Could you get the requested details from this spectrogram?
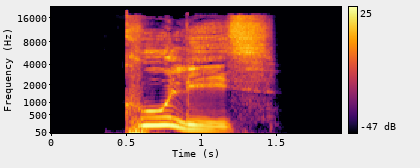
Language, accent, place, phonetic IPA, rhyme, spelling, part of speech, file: German, Germany, Berlin, [ˈkuːlis], -uːlis, Kulis, noun, De-Kulis.ogg
- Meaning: plural of Kuli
